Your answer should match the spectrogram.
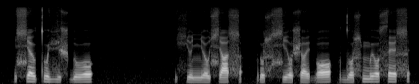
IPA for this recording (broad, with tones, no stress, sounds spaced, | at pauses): ɕ ɛ˦ e̯ tʷ ɐ˧ vʲ u˨ ʃ ɗ u˧ o̯ | ç ɨ˨ ɲ ɘ˨ o̯ ɕ a˧ ɬ | ɾ u˨ ɬ ɕ i˨ o̯ ʃ ɐ˨ e̯ ɠ ɔ˦ | d o˨˦ ɬ m ɨ˦ o̯ s e˦ ɬ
